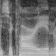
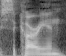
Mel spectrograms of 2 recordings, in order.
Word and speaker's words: Sakaarian: It should be Sakaarian, right? – It is Sakaarian.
